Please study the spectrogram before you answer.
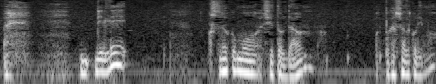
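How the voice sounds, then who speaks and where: Earnest young Bisaya suitor, faint noise. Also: male voice, fairly low pitch, expressive, measured pace, low-quality recording. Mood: earnest, pleading. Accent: Bisaya Filipino. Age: young adult. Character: young male suitor, earnest, possessive and jealous. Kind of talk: radio drama acting.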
